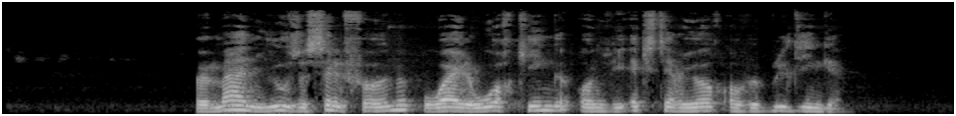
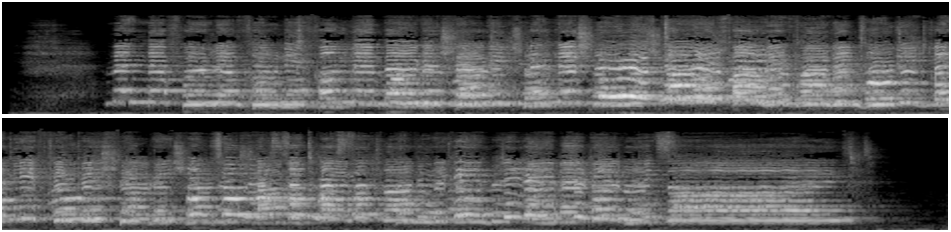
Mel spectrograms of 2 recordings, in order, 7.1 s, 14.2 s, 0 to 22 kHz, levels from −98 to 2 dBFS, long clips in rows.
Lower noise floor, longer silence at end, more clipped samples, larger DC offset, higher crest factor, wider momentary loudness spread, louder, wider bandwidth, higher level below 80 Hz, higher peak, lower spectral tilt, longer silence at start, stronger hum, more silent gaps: first, -83 dBFS vs -66 dBFS; first, 0.85 s vs 0.7 s; neither; neither; about the same, 20 dB vs 22 dB; second, 7 LU vs 12 LU; second, -30 LUFS vs -23 LUFS; first, 16 kHz vs 13 kHz; about the same, -70 dBFS vs -70 dBFS; second, -12 dBFS vs -2 dBFS; first, -6 dB/octave vs -1 dB/octave; first, 1.45 s vs 0.85 s; neither; neither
